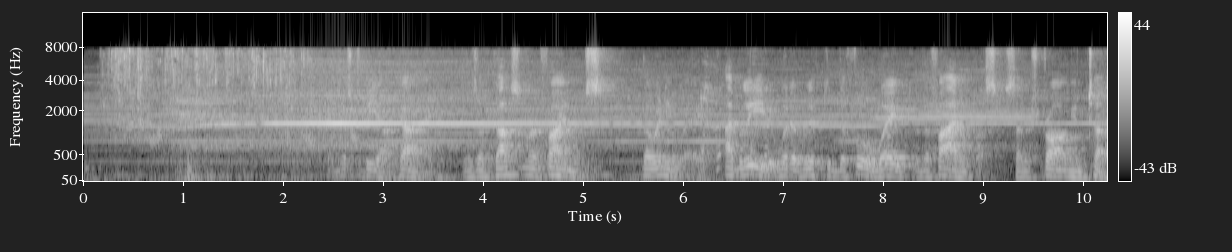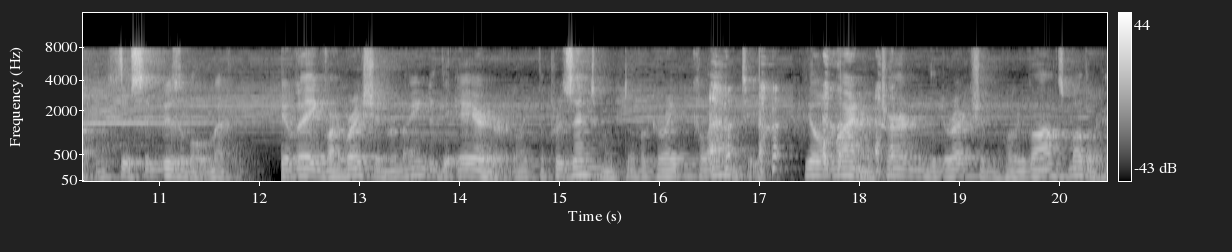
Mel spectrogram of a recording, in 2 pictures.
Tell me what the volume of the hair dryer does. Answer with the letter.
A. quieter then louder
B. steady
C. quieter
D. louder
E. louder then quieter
C.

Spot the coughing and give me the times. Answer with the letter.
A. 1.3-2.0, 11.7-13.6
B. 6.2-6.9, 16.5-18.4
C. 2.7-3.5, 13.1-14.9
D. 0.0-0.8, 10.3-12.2
B.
